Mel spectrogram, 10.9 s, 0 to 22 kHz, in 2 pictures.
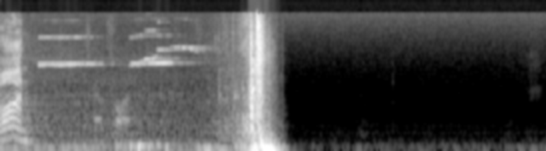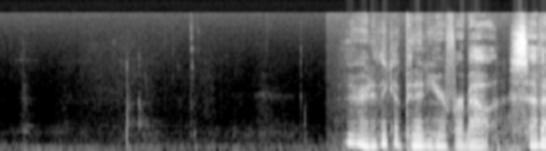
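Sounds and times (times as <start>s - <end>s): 
speech: 0.0s - 0.5s, 8.9s - 10.9s
heavy doors of an anechoic chamber shutting: 1.4s - 2.9s.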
